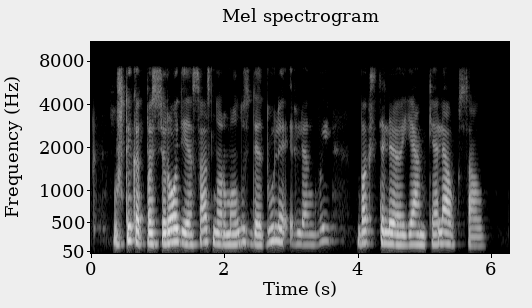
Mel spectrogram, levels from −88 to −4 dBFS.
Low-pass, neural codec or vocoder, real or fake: 7.2 kHz; codec, 16 kHz, 6 kbps, DAC; fake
